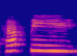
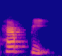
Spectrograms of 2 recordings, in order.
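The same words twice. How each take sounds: First: The final vowel is drawn out long. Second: The final vowel is kept short. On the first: The speaker calls it wrong. "kita nggak bilang happy" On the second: The speaker calls it right. "i-nya nggak panjang, gitu, cuman happy"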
